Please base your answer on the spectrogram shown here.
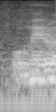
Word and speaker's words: Homero: Homero. What? Homero. Romero? No, not Romero, Romero. Spell it out for me.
